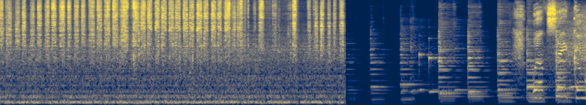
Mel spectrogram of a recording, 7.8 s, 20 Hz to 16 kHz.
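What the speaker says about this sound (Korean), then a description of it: "이거 스펀지 사포." An 800-grit sponge sandpaper rubs over a Gundam plastic model part in a steady, close scratchy hiss, then breaks into short separate strokes as music plays along.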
